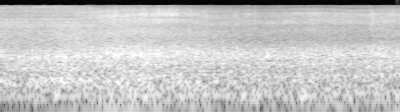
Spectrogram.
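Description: Steady street traffic noise, cars running on the road with no single event standing out.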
